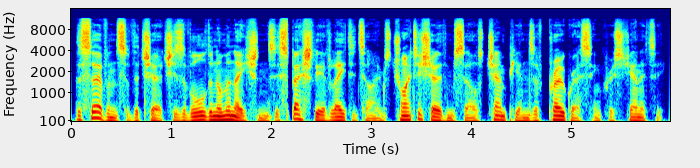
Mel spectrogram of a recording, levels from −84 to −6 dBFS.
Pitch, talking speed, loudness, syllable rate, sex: 105 Hz, 210 wpm, -16 LUFS, 6.6 syllables/s, male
